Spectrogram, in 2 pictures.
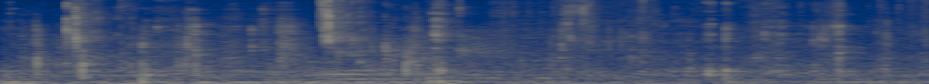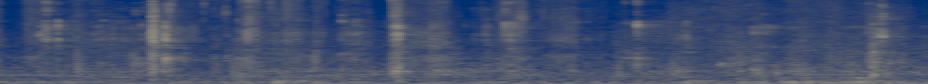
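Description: A person chewing a mouthful of pizza close to the microphone: irregular wet chewing clicks.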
